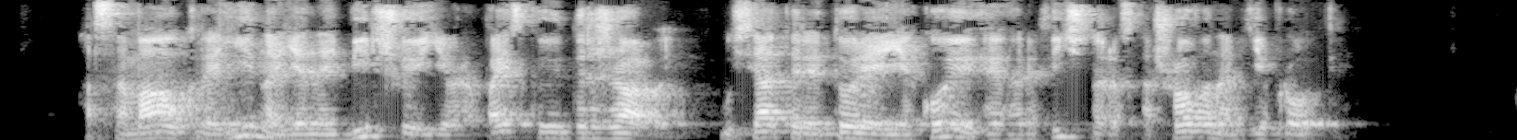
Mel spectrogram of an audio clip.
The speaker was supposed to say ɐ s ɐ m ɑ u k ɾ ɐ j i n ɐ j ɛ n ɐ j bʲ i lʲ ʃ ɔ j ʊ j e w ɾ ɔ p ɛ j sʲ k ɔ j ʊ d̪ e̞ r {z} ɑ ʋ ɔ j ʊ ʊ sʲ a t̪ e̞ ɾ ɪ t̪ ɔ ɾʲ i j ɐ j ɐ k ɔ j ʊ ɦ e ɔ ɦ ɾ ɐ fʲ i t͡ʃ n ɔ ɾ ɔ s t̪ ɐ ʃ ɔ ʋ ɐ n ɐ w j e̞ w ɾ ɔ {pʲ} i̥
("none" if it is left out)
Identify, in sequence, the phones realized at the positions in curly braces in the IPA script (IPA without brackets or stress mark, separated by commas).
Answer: ʒ, pʲ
